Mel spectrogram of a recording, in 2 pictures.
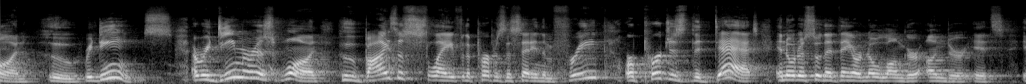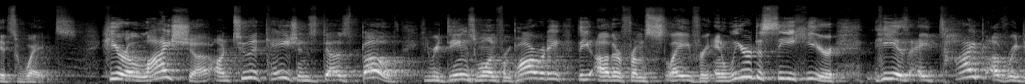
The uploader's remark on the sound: Sermon preached at Greenup Fork Baptist Church on April 25, 2022 during morning worship as part of their 200 anniversary celebration.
